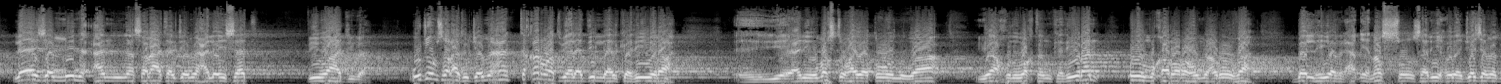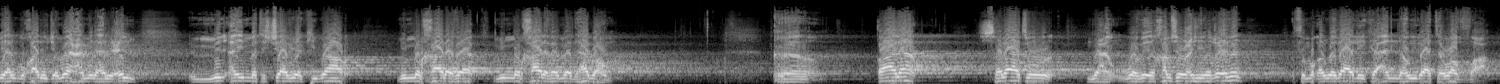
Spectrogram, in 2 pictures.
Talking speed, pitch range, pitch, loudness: 115 wpm, 145-170 Hz, 150 Hz, -11 LUFS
